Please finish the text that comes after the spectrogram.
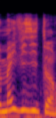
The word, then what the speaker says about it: My Veasytor: Vous avez 26 ans, vous êtes la cofondatrice de My Visitor, mais ça s'écrit V-E-A-S-Y-T-O-R.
